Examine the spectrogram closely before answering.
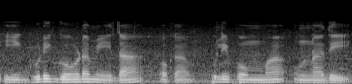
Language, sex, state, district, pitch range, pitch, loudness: Telugu, male, Telangana, Mahabubabad, 105-120 Hz, 115 Hz, -17 LUFS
